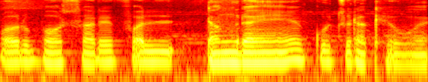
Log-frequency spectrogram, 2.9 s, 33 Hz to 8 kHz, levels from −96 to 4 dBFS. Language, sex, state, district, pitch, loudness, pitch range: Hindi, male, Delhi, New Delhi, 125 Hz, -16 LUFS, 120-130 Hz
